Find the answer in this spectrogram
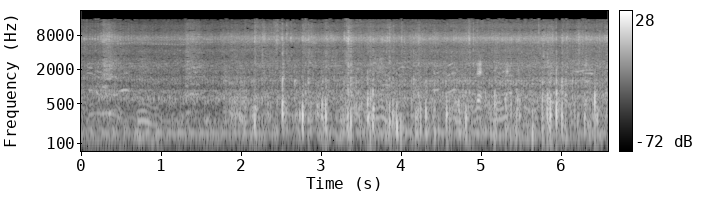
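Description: JCB 4DX backhoe loader's diesel engine running as its tyres roll over a pile of full beer cans, crushing and bursting them. From about two seconds in comes a rapid, irregular series of sharp pops and crackles as the cans give way.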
